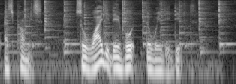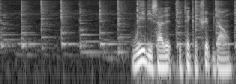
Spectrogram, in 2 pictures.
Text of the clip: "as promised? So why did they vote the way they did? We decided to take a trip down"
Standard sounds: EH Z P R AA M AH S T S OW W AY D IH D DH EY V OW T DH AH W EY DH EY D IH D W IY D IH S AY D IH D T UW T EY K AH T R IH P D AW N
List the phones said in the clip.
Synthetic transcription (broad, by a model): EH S P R AA M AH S S OW W AY D IH D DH EY V OW T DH AH W EY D EY D IH D W IY D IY S AY D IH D T UW T EY K AH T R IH P D AW N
